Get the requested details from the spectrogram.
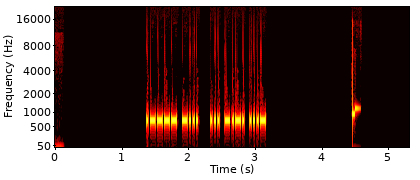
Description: Morse code, heard as a keyed tone, about 43 wpm, 700 Hz. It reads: 1B SCV
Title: Field Day Exchanges - 45wpm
